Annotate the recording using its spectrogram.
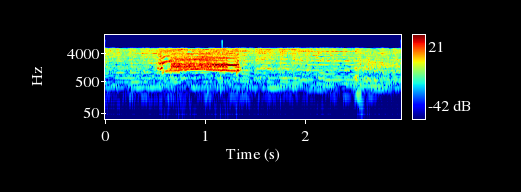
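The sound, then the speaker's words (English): A screaming goat sound effect: one loud, shrill, strained bleat lasting under a second, then a quieter, shorter cry a moment later over a low background hum. “Put a screaming goat in everything, can't you?”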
